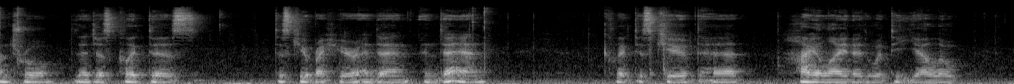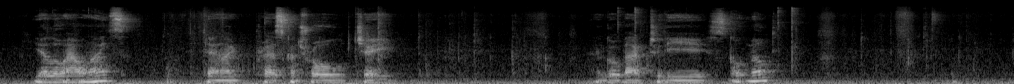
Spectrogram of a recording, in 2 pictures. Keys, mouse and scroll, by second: 0.0 click, 4.7 shift+click, 13.8 ctrl+j, 16.3-19.5 drag.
